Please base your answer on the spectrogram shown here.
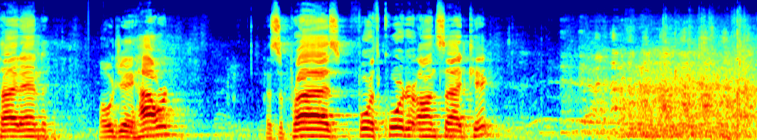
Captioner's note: applause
